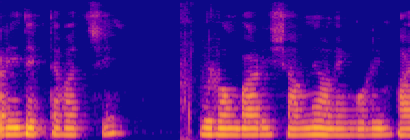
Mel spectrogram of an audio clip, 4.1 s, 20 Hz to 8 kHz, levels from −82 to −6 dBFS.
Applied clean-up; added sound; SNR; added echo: neural mask model DeepFilterNet 3.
